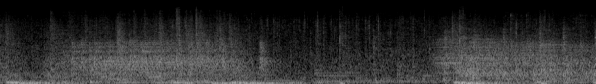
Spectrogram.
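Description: Footsteps thud on a metal surface.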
